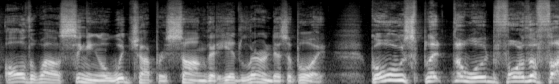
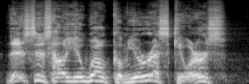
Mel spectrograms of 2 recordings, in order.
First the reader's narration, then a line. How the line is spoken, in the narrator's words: Brunner barked at them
